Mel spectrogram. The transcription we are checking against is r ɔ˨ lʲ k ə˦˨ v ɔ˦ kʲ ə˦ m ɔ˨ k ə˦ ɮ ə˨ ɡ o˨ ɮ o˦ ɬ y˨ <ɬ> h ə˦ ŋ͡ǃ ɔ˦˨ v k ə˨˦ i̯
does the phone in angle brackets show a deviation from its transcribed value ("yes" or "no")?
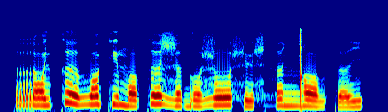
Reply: no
